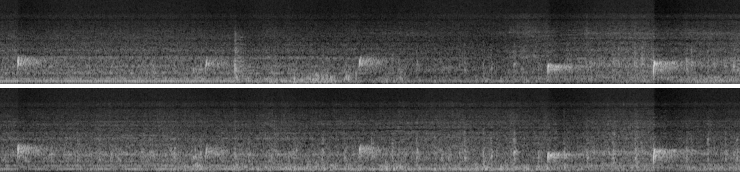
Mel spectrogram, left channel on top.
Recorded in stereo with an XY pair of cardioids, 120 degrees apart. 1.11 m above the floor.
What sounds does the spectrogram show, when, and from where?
0.2 s a pop: 5° left, 2 m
